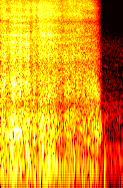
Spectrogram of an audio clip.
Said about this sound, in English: I'm breathing it in all week.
